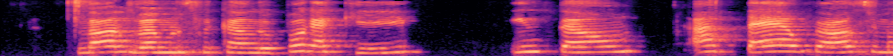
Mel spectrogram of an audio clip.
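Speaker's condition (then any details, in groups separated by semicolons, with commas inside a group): Cerebral palsy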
